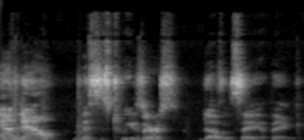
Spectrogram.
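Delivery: ordinary delivery, nothing marked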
